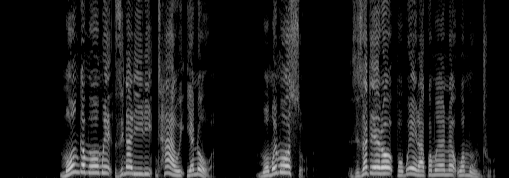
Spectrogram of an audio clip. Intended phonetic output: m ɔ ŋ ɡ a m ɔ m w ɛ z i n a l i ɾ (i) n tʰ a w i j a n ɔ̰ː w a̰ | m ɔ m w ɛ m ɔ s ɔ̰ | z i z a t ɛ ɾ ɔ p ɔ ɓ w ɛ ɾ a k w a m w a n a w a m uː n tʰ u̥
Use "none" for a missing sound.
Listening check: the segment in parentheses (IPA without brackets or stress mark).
i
